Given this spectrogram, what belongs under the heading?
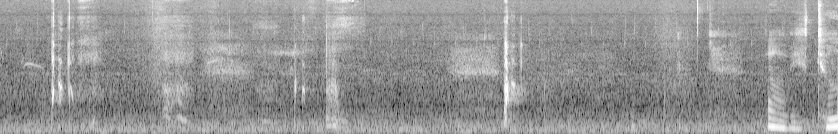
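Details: One-month-old infant with hiccups: soft, brief, sharp catches recurring at irregular intervals against quiet room noise.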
